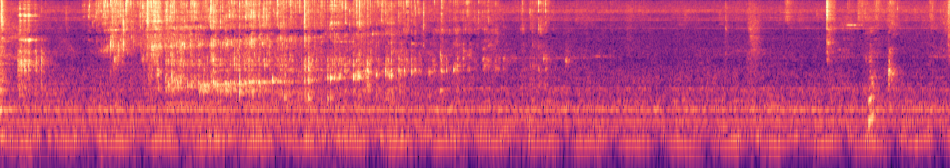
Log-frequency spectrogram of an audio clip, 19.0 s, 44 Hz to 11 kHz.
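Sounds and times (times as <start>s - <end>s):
steady low hum: 0.0s - 19.0s
liquid trickling into a jar: 1.8s - 11.1s.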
